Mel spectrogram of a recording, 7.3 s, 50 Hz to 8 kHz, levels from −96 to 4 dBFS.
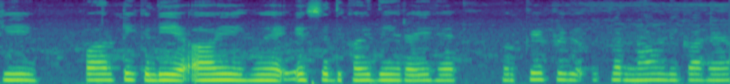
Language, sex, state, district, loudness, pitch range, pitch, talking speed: Hindi, female, Rajasthan, Bikaner, -16 LUFS, 200-210 Hz, 205 Hz, 140 wpm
